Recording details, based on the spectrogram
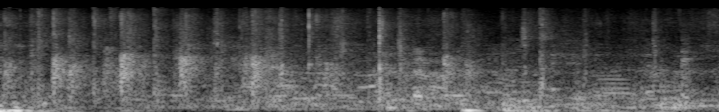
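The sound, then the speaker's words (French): Audience applause at a tribunal hearing after a speech, despite an announcement not to applaud: a dense, steady patter of many hands clapping that fills the whole stretch at an even loudness, with a murmur of crowd voices mixed underneath. “Je rappelle qu'il avait été annoncé qu'on ne devait okay. pas applaudir.”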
